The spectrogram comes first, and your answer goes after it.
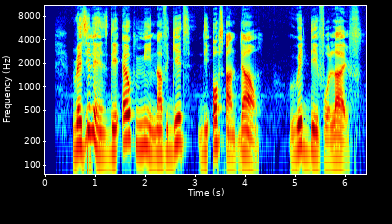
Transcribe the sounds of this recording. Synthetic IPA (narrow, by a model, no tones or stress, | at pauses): ɹɛziliɛ̃ns̬dehɛlpminaviɡet | diʔɔpsãndãʊ̃n | wedefɔlaɪf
